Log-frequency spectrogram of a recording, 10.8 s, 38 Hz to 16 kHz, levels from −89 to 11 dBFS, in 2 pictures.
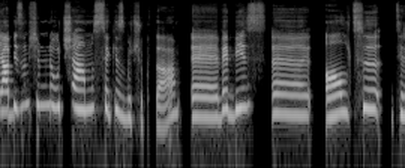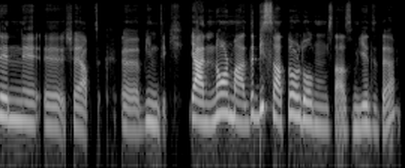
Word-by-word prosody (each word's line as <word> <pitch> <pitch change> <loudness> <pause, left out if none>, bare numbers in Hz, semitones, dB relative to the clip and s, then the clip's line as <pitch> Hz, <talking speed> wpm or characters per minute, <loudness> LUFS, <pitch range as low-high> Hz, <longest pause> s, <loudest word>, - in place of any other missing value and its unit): Ya, 295 +1 +8
bizim 355 +3 -3
şimdi 365 -1 -4
uçağımız 335 -2 +3
8.30'da, 265 - -3 0.2
eee, 240 0 +2
ve 310 -5 +3
biz, 335 +2 0
eee, 260 -1 0 0.2
06.00 275 +6 +3 0.2
trenini, 220 -6 0
iii, 175 -2 -7
şey 175 - -8
yaptık, 155 - -8 0.2
eee, 155 -4 -6
bindik. 190 -3 -8
Yani, 205 -3 +6
normalde 250 -3 +2
1 335 - +6
saatte 265 -6 0
orada 245 -4 +3
olmamız 175 -5 -5
lazım, 160 +1 -6
07.00'de. 170 -6 -4
250 Hz, 135 wpm, -25 LUFS, 195-310 Hz, 0.2 s, Ya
